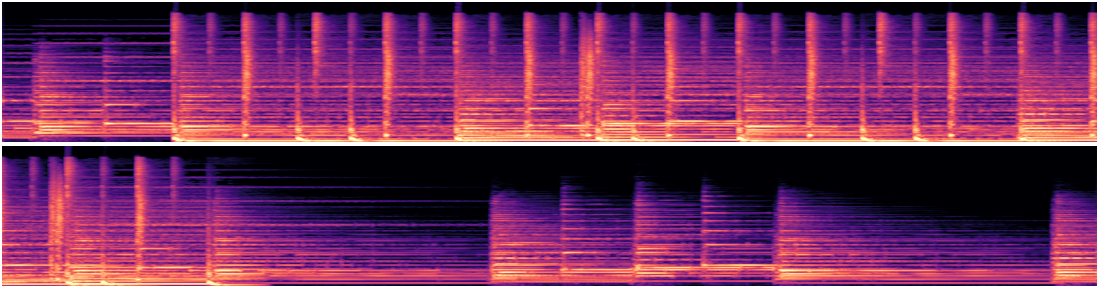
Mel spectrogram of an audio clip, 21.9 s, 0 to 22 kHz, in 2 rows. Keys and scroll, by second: 7.1 super+s, 7.6 Right, 7.9 BackSpace, 8.1 5, 8.1 Return, 21.4 super+z.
